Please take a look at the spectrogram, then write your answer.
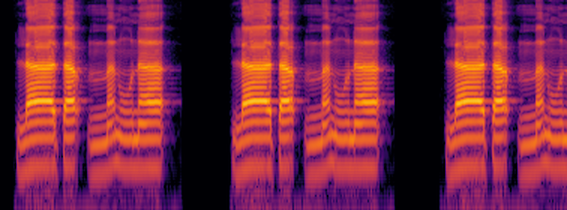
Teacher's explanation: دو نونوں سے پڑھیں، لیکن پہلے نون کی پیش کو جلدی سے پڑھیں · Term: اختلاس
